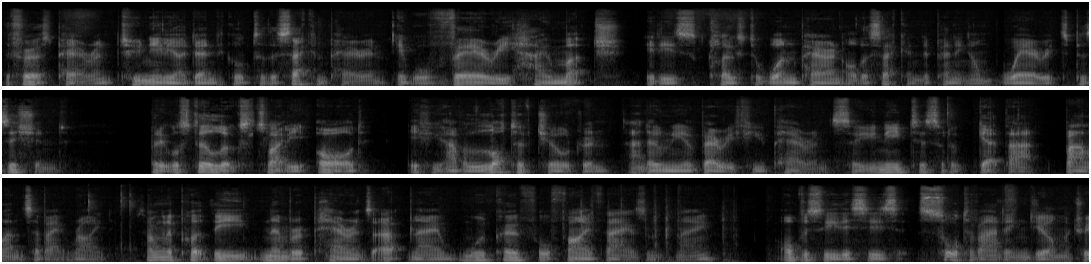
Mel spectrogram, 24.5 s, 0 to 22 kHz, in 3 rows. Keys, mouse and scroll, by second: 15.2 click, 20.6 KP_5, 21.1 KP_0.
